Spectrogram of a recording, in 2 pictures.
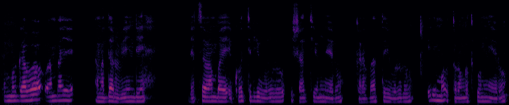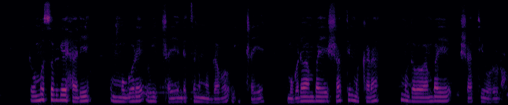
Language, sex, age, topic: Kinyarwanda, male, 18-24, government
